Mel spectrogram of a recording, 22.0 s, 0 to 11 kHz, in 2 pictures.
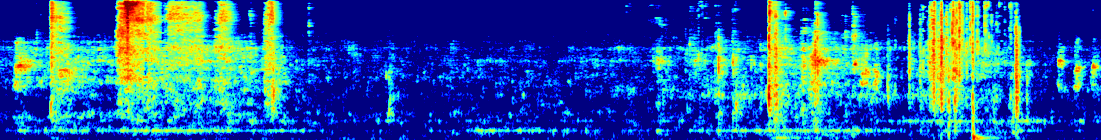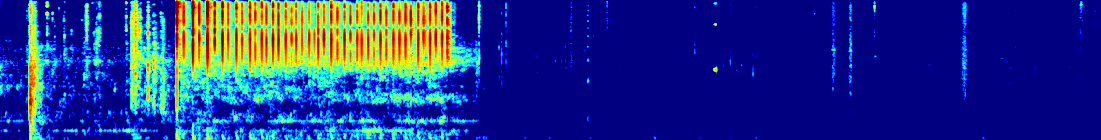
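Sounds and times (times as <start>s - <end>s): mechanical keyboard typing: 12.8s - 15.6s.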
